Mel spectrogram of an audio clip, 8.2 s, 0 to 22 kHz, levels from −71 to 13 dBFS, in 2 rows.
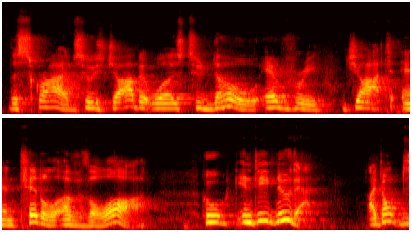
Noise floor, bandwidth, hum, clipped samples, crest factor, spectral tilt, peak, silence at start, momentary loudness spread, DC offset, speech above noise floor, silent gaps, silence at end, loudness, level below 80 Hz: -49 dBFS; 14 kHz; none; under 0.1%; 18 dB; -5.5 dB/octave; -2 dBFS; 0.05 s; 9 LU; under 0.1%; 30 dB; none; 0 s; -19 LUFS; -58 dBFS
